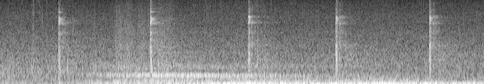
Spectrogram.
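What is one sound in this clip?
A pickaxe strikes rock with sharp metallic clinks.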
